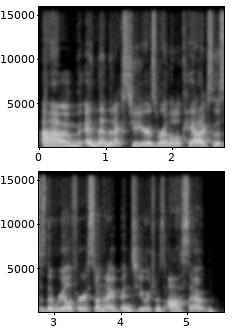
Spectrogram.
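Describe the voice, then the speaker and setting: A woman's voice: a little high, fairly even intonation, a little fast, creaky, fairly bright tone. A young adult woman hosting a live online Q&A, upbeat and friendly, a little stuffy from a head cold, talking over a video call. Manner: upbeat, friendly, with frequent ums. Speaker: host, venture principal.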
